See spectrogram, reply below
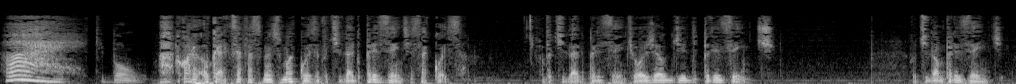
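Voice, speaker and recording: A man's voice: lively intonation, moderate pace, breathy edge. A man giving a guided self-help talk, dramatic, playing out inner voices. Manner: dramatic, acts out inner voices, swings high and low.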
